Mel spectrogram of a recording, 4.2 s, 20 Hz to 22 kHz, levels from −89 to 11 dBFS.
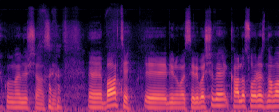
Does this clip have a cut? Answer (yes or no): no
